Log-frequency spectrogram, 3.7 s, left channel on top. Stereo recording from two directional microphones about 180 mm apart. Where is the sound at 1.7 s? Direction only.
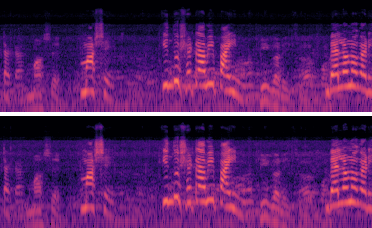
5° left (ahead or behind).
